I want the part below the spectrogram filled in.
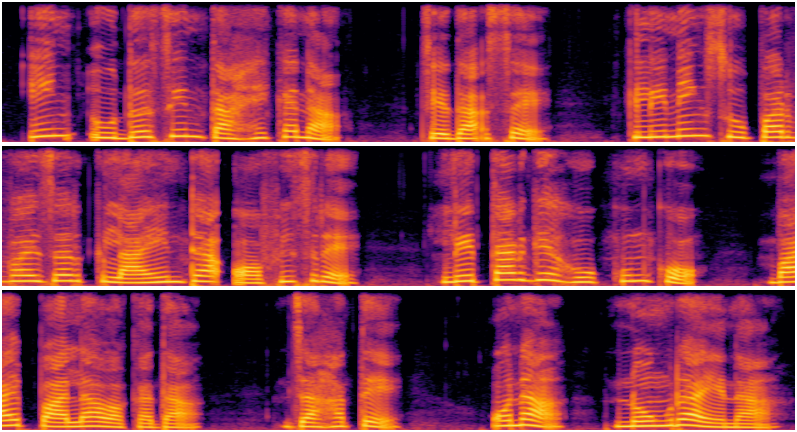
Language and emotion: Santali, sad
